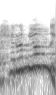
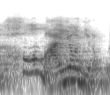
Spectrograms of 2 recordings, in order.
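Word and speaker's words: Hermione: 실제로 조앤이 이렇게 프랑스어를 익히고 난 다음에 해리포터에 나오는 헤르미온느 있잖아. 이 헤르미온느의 이름은 프랑스어에서 따온 거야. 프랑스어 이름에서 많이 나왔지. 한줄 읽으면 영어로는 허마이언이라고 읽어. 헤르미온느라고 읽잖아.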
